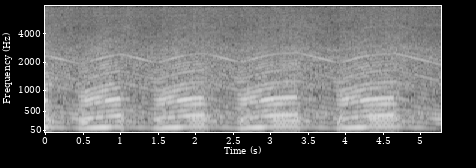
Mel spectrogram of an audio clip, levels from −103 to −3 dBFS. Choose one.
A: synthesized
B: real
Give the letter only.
B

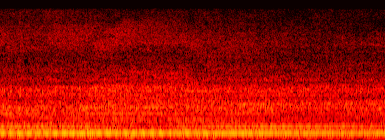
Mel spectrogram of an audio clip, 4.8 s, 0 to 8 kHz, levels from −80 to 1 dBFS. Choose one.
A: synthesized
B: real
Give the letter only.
B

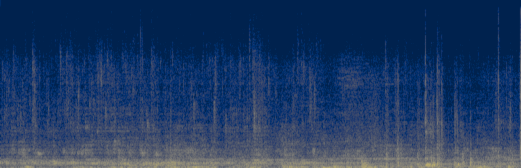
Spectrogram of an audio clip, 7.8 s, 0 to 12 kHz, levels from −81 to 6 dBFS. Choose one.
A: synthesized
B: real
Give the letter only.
B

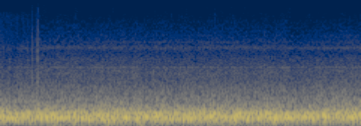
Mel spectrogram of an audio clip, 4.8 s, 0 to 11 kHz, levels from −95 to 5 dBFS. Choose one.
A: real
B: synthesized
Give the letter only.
A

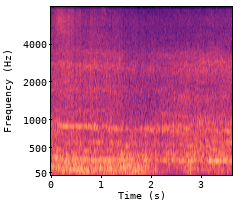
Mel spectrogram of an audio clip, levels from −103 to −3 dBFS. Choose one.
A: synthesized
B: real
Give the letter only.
A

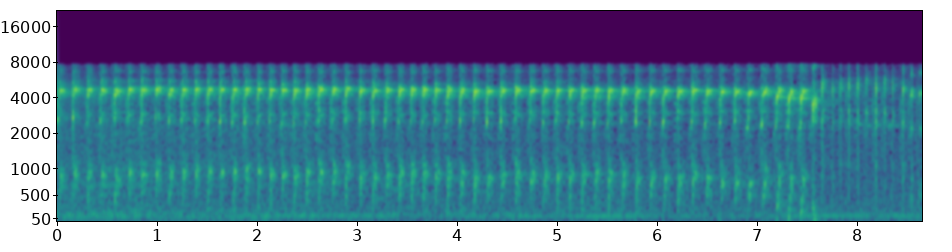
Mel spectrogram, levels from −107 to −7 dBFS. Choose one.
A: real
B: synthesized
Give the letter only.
A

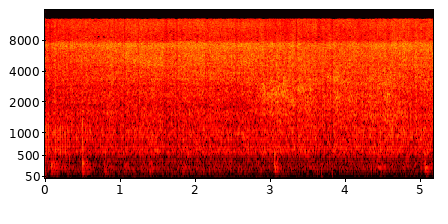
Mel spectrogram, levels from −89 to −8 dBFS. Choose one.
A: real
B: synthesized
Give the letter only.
A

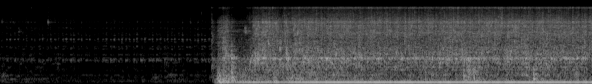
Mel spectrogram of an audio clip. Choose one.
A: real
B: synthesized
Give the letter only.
A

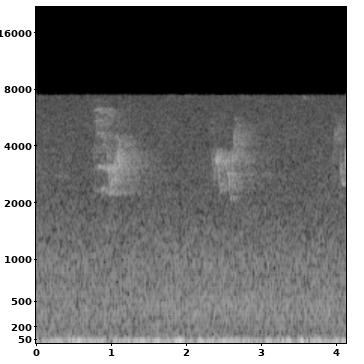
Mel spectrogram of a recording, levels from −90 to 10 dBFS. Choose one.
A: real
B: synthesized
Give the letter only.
A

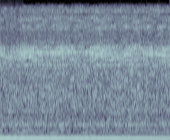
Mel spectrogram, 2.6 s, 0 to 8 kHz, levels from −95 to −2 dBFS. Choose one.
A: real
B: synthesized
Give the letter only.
A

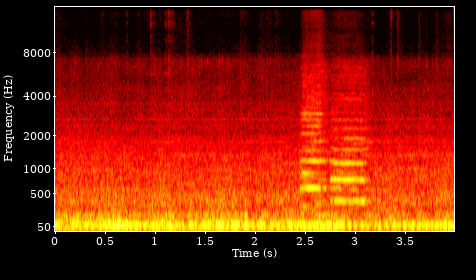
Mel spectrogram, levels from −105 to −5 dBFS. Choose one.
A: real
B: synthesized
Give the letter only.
B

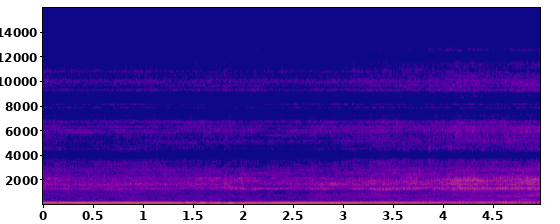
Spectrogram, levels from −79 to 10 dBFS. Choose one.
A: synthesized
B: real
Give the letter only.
A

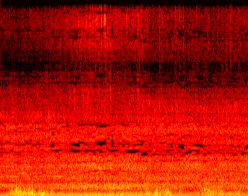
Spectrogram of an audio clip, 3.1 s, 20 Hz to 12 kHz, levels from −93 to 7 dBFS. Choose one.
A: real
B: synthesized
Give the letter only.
A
